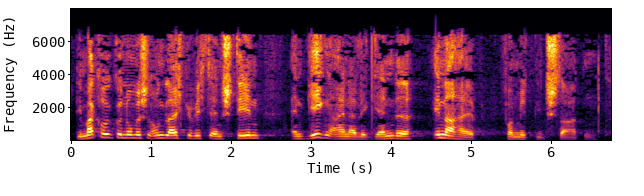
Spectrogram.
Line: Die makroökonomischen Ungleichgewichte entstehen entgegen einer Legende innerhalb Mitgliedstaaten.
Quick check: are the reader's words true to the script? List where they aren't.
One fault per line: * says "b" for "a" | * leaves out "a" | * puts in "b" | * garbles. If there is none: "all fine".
* puts in "von"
